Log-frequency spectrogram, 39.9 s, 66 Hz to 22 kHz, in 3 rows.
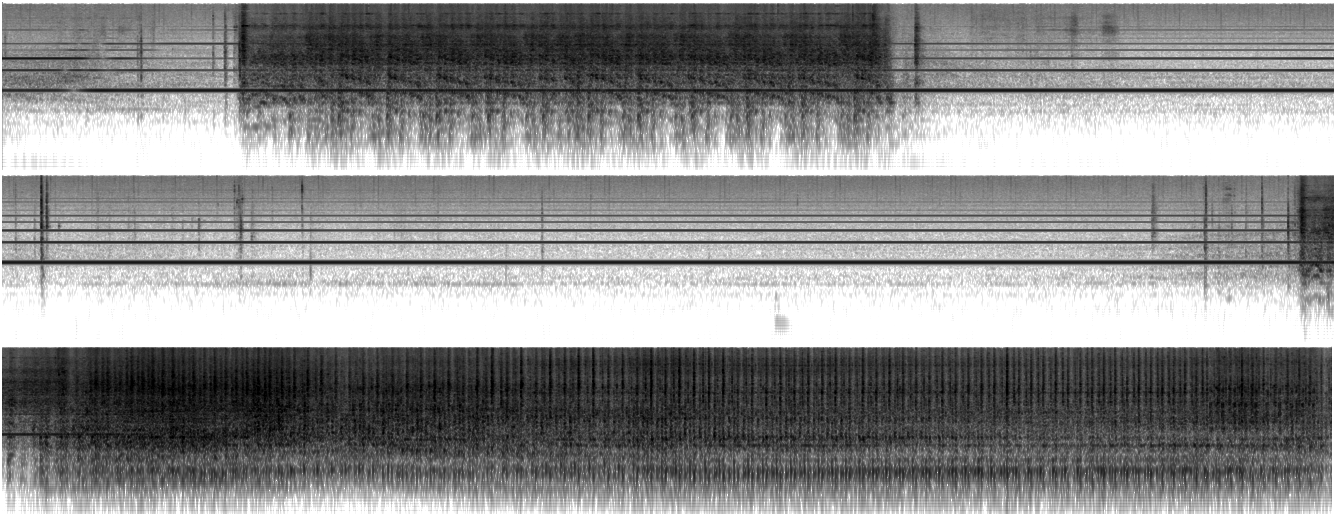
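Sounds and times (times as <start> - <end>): high electronic warning tone: 0.0 - 1.5
engine cranking and restarting: 2.4 - 9.0, 26.3 - 39.9
diesel engine knocking: 26.9 - 39.9.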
